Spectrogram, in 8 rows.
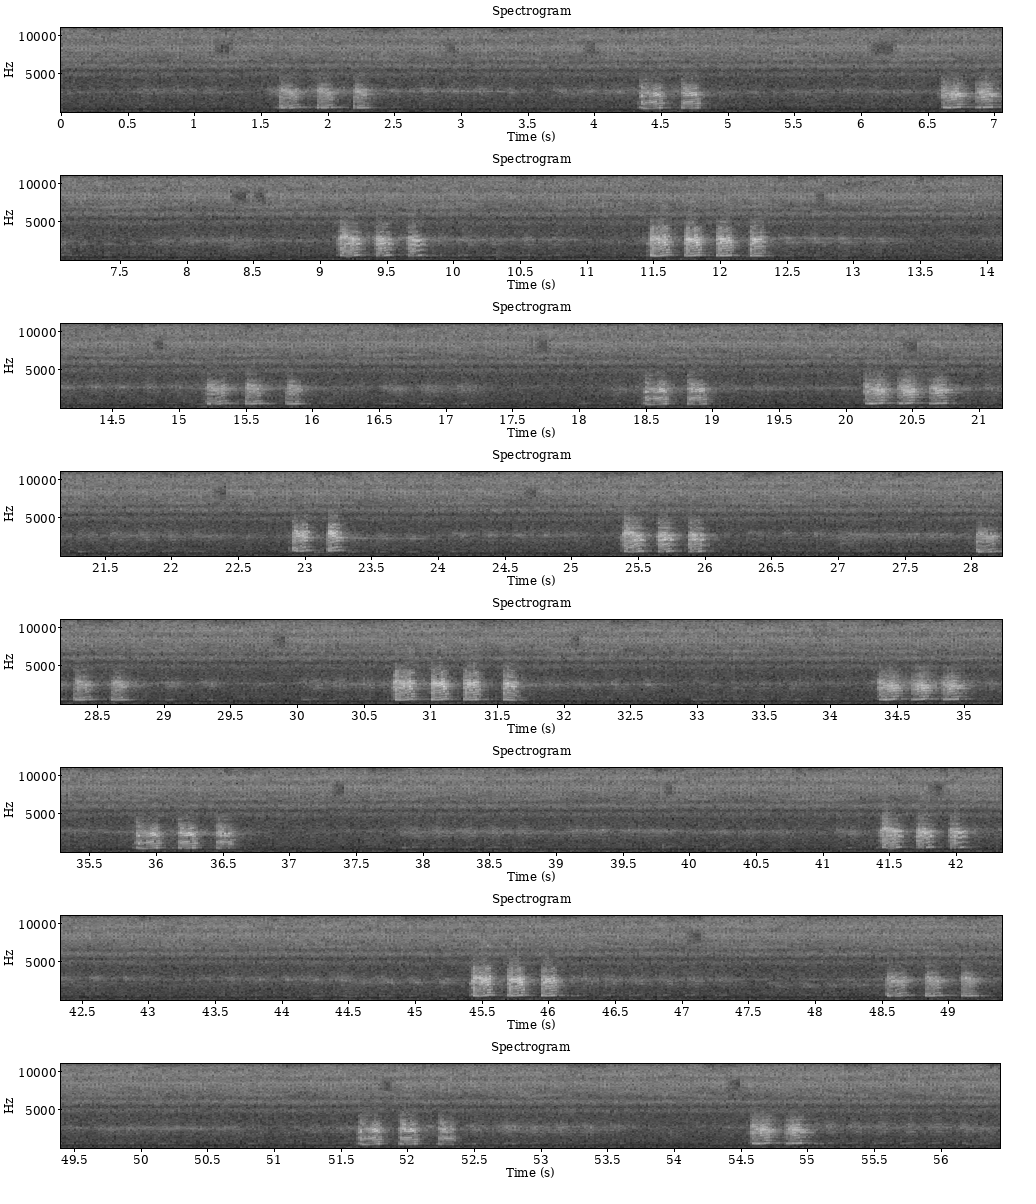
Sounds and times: Frogs chirping 0:00.0 - 0:36.4
Insects sounds 0:00.0 - 0:56.4

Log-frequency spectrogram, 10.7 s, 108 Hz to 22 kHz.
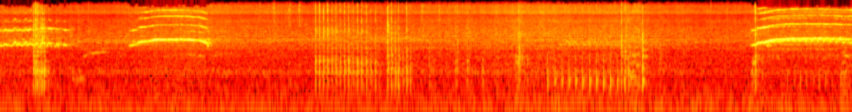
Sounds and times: laysan albatross dancing 0:03.4 - 0:10.6

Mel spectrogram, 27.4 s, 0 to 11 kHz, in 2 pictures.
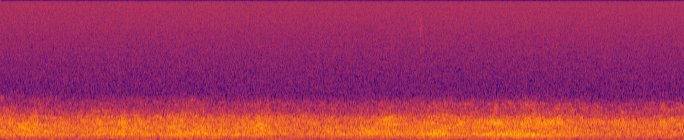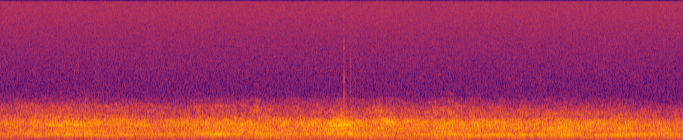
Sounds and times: Airplanes flying over Owens Lake 0:00.0 - 0:27.3

